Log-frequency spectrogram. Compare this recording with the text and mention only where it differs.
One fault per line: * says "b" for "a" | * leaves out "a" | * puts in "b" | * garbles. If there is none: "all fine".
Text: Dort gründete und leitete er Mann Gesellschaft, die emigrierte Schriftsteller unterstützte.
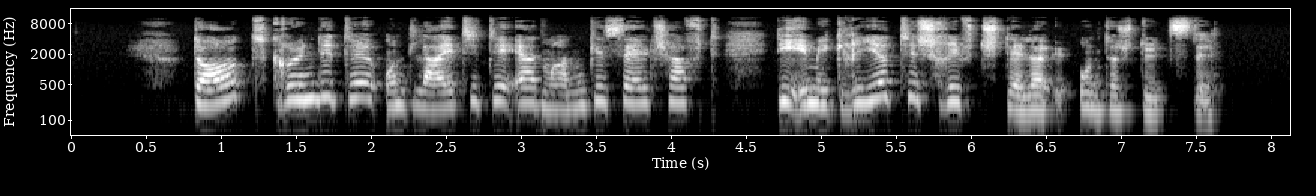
all fine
